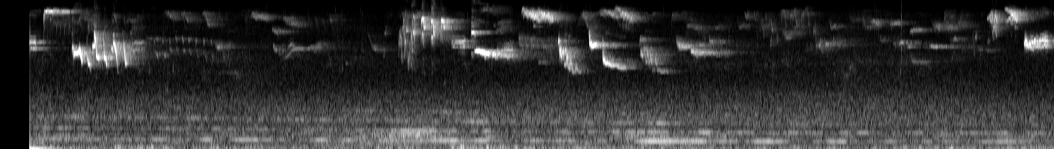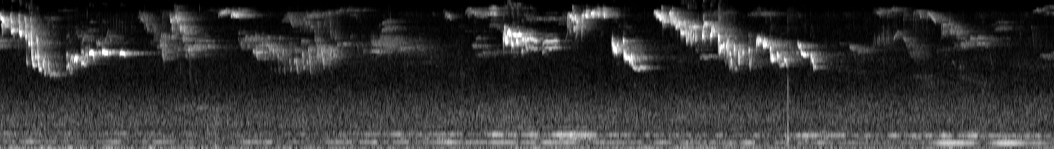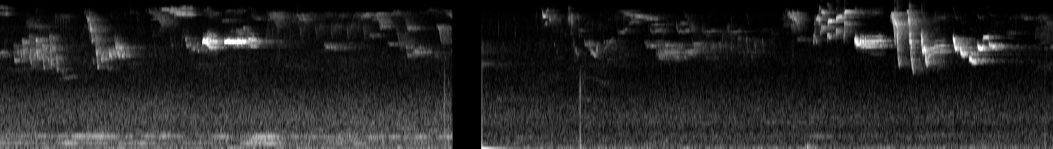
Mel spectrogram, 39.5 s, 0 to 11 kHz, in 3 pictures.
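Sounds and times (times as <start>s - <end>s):
European robin singing: 0.4s - 39.5s.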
